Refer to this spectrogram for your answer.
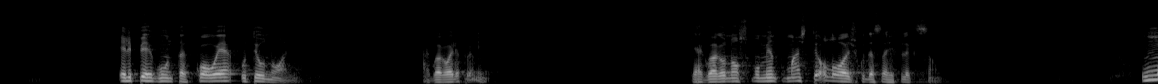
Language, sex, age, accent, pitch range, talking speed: Portuguese, male, 40-59, Brazilian, 175-290 Hz, 115 wpm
